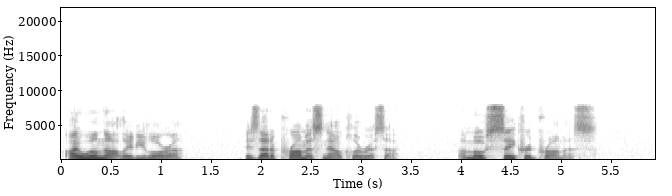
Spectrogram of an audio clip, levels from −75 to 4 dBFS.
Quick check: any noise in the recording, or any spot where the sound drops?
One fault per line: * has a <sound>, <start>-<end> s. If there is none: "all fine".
all fine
